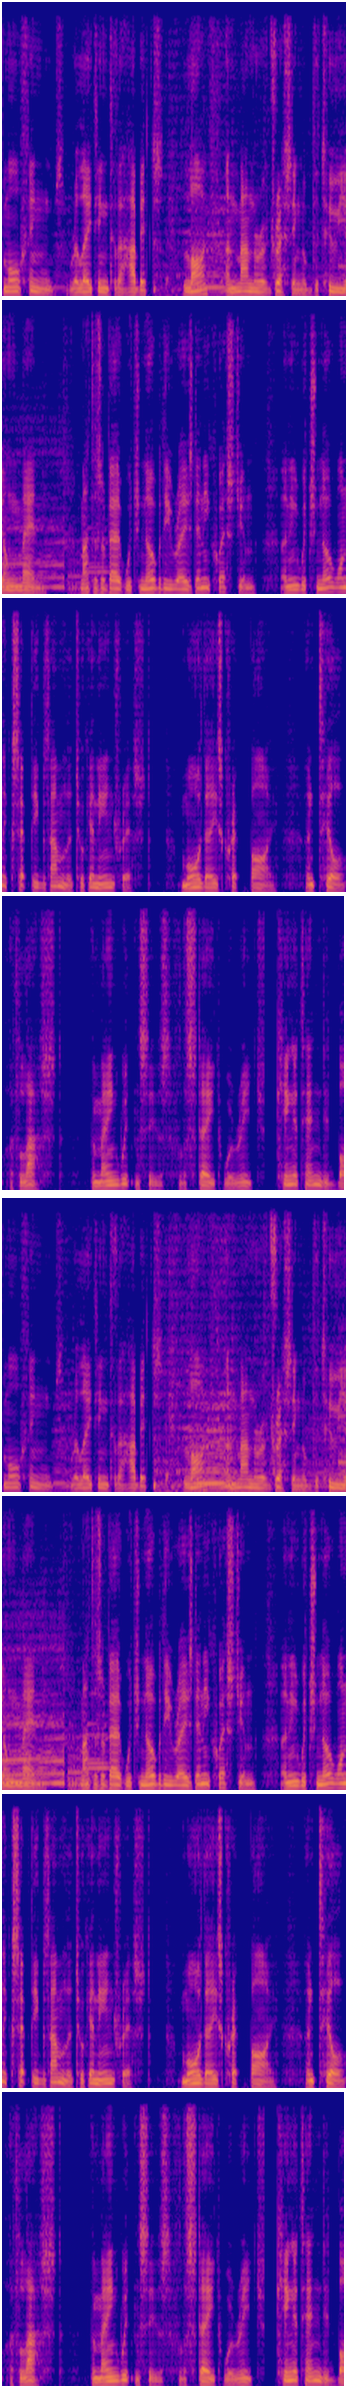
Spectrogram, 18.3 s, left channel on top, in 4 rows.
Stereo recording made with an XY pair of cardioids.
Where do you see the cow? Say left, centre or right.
right.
